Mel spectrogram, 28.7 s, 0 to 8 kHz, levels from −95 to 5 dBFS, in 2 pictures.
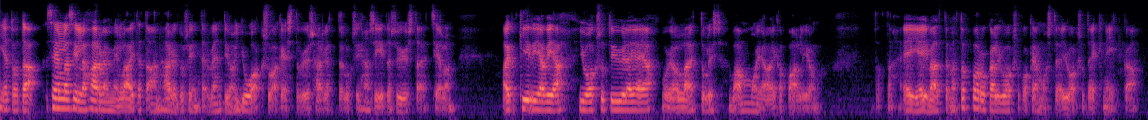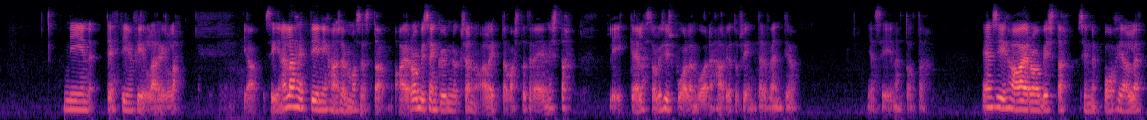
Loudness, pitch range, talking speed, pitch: -30 LUFS, 165-205 Hz, 125 wpm, 175 Hz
